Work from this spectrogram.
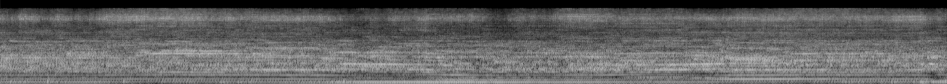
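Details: Yamaha Jupiter MX King after engine and radiator repair, warmed up at steady idle. The radiator cooling fan gives a constant whirring hum with no rattle or scraping: the fan is working properly.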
